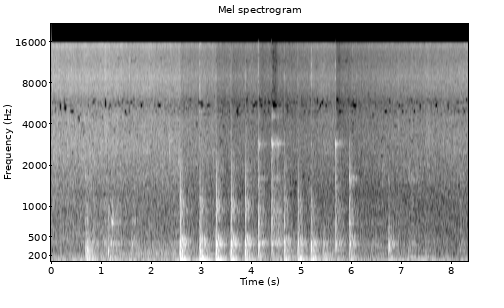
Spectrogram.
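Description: Spice paste being ground with a stone pestle in a stone mortar (cobek and ulekan): a run of sharp knocks, about three a second, from about two and a half seconds in for some three seconds. Under it, chayote slices sizzle steadily as they fry in oil in a wok.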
